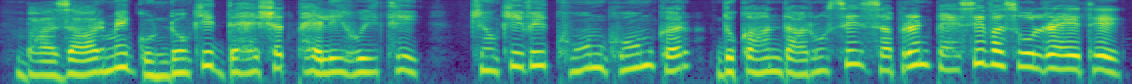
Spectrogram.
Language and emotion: Hindi, fearful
